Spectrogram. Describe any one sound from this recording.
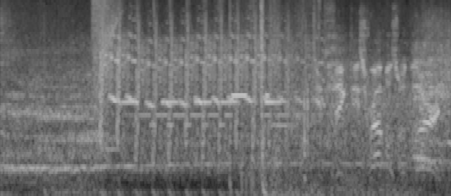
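Laser blasts fire in rapid bursts.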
